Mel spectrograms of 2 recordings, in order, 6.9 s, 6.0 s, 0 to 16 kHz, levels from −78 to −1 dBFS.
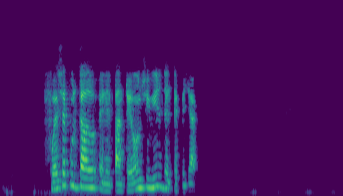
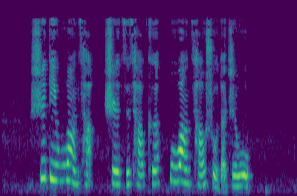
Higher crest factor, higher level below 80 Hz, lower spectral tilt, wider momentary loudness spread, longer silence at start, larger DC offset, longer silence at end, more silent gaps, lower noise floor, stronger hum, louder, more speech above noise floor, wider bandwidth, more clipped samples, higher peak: about the same, 24 dB vs 20 dB; about the same, -72 dBFS vs -72 dBFS; first, -7.5 dB/octave vs -3 dB/octave; about the same, 11 LU vs 10 LU; first, 0.9 s vs 0.65 s; neither; first, 2.95 s vs 0.95 s; neither; first, -87 dBFS vs -65 dBFS; neither; about the same, -24 LUFS vs -23 LUFS; first, 63 dB vs 43 dB; second, 6.6 kHz vs 11.5 kHz; neither; about the same, -4 dBFS vs -4 dBFS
